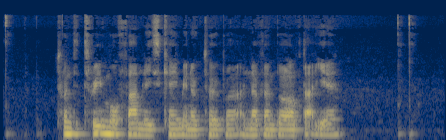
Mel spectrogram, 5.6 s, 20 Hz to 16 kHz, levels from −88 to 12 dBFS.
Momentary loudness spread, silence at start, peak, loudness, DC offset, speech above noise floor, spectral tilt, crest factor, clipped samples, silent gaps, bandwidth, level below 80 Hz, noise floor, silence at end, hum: 19 LU; 0.05 s; -2 dBFS; -18 LUFS; under 0.1%; 43 dB; -6 dB/octave; 16 dB; under 0.1%; none; 11.5 kHz; -52 dBFS; -60 dBFS; 0.4 s; none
